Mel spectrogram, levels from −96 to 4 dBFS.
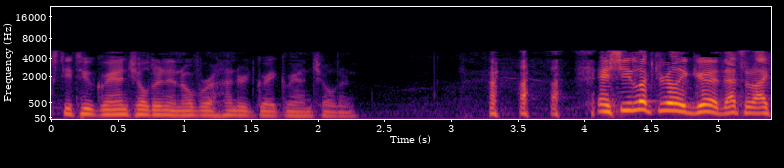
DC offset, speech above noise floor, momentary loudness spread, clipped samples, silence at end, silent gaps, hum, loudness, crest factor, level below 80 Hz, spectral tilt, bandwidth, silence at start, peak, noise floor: under 0.1%; 42 dB; 20 LU; under 0.1%; 0 s; none; none; -29 LUFS; 20 dB; -72 dBFS; -7.5 dB/octave; 5.4 kHz; 0 s; -10 dBFS; -71 dBFS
